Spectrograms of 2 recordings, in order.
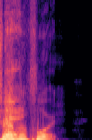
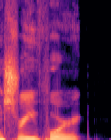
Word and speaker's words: Shreveport: Mispronouncing Shreveport, I get the H and the V's is probably in different places that you're not used to.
